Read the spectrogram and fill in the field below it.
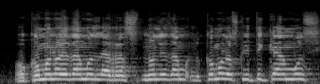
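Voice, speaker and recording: A man with a Mexican accent, animated in tone, at a moderate pace amid audible room echo. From Mexico. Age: 60s. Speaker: teachers' union leader. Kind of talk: conference speech. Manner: animated, repetitive emphasis.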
